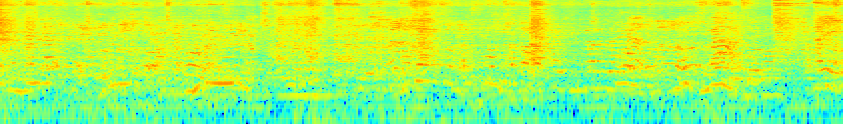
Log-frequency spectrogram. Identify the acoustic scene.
restaurant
